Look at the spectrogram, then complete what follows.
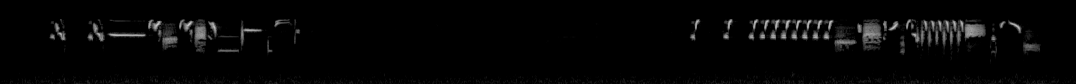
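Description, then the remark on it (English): A song sparrow sings in a marsh, two clear phrases separated by a few seconds of silence, each opening with sharp notes and breaking into a fast, bright trill, with no other sounds. “Listen for the melody of the song sparrow behind you or farther out in the marsh.”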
